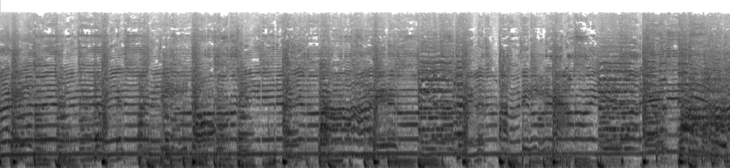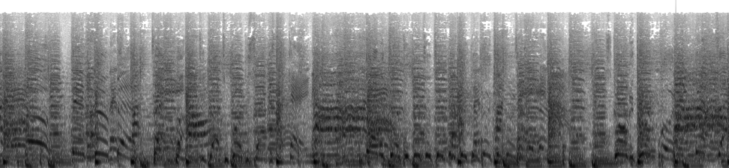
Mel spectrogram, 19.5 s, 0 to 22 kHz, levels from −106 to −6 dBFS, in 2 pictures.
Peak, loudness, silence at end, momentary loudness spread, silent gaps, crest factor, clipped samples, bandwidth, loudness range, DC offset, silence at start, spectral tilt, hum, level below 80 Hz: 0 dBFS; -17 LUFS; 0 s; 4 LU; none; 16 dB; under 0.1%; 15 kHz; 1 LU; under 0.1%; 0 s; -5.5 dB/octave; none; -28 dBFS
